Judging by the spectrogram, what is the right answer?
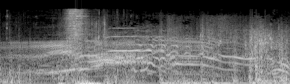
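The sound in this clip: A pony's shrill whinny as a heavy sword cuts through its right foreleg while it is ridden in a charge. It is one loud, long, wavering cry that fills nearly the whole clip.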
